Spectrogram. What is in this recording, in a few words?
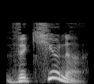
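"vicuna", British English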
